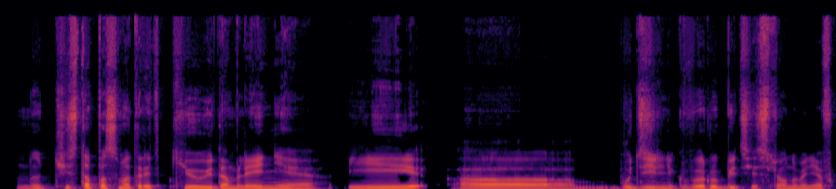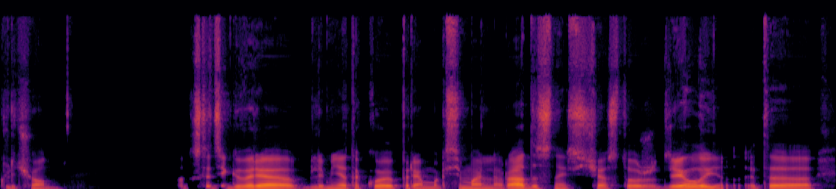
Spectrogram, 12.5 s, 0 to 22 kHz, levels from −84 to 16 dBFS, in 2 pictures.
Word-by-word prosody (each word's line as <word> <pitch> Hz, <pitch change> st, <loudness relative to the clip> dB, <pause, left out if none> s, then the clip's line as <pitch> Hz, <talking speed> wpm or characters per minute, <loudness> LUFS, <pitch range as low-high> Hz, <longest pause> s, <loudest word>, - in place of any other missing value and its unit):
Ну 165 Hz, +7 st, -7 dB
чисто 220 Hz, +1 st, +1 dB
посмотреть 140 Hz, -, -1 dB
какие 125 Hz, -3 st, -3 dB
уведомления 105 Hz, -, -1 dB, 0.2 s
и, 130 Hz, +3 st, 0 dB, 0.2 s
а, 95 Hz, -2 st, 0 dB
будильник 105 Hz, -5 st, -6 dB
вырубить, 135 Hz, -, -2 dB
если 95 Hz, +1 st, -2 dB
он 95 Hz, -1 st, -4 dB
у -, -, -5 dB
меня 95 Hz, 0 st, -5 dB
включен. 95 Hz, -2 st, -7 dB, 0.9 s
Вот, -, -, -18 dB
кстати -, -, -2 dB
говоря, 110 Hz, -2 st, +7 dB
для 95 Hz, +2 st, -8 dB
меня 105 Hz, +1 st, -1 dB
такое 100 Hz, -1 st, +1 dB
прям 90 Hz, -1 st, -4 dB
максимально 95 Hz, 0 st, -3 dB
радостное 110 Hz, 0 st, +4 dB
сейчас 95 Hz, +1 st, -2 dB
тоже 90 Hz, -4 st, -2 dB
делаю. -, -, +4 dB
Это 95 Hz, -2 st, +1 dB
100 Hz, 130 wpm, -25 LUFS, 95-115 Hz, 0.9 s, говоря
